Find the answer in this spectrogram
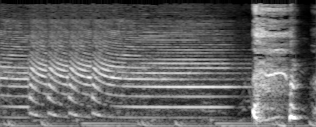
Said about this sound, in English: Let me hit this bowl real quick and let me do something different. Some Tahoe. I have a blunt and everything, so we're good. I just want to get a little high. Oh shit. And then the cough begins.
